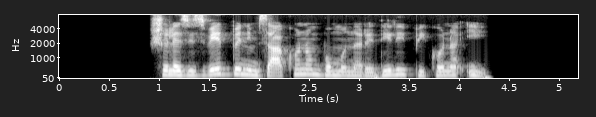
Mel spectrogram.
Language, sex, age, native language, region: Slovenian, female, 30-49, Slovenian, Central Slovenia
